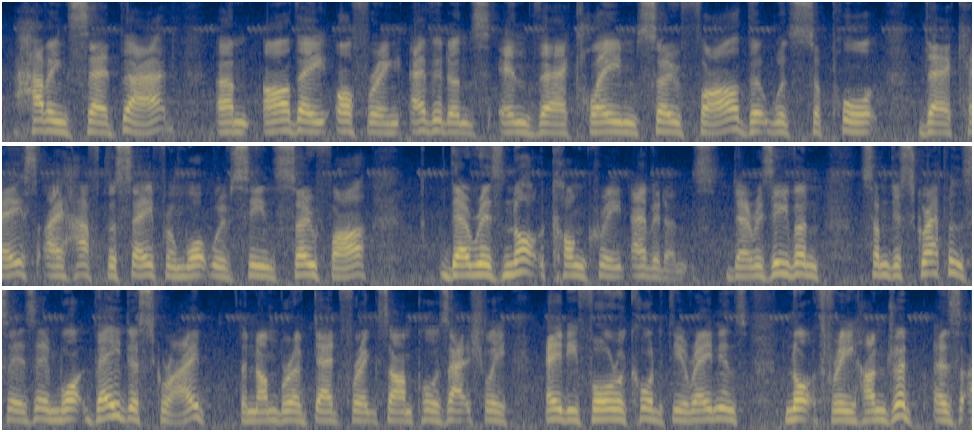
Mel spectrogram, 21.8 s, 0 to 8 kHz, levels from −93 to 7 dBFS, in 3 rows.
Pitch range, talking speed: 150-175 Hz, 160 wpm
